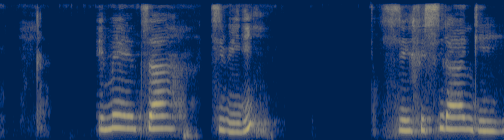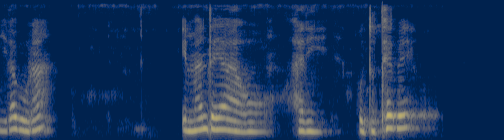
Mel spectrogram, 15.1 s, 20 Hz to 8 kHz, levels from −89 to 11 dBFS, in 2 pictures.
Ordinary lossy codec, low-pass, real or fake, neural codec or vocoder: AAC, 32 kbps; 7.2 kHz; fake; codec, 16 kHz, 4 kbps, FunCodec, trained on Chinese and English, 50 frames a second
